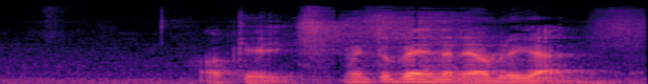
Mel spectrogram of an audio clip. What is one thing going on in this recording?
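A middle-aged man speaks calmly, close to the microphone.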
